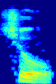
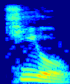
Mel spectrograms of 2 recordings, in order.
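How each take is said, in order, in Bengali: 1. এটা একটি সিলেবলে বলা হয়। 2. এটা দুটি আলাদা সিলেবলে বলা হয়।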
